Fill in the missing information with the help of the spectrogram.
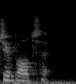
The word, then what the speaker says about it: Gibraltar: No, but he's British, so it sounds like an er, but it's Gibraltar.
